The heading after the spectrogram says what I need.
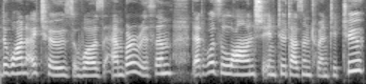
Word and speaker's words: Amberythme: Because the names of all three perfumes in this range are based on some wordplay, and the name of this perfume is a combination of two words, amber and rhythm.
